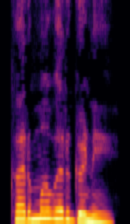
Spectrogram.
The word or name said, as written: ಕರ್ಮವರ್ಗಣೆ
